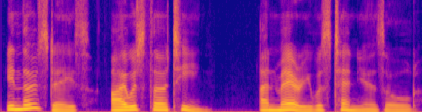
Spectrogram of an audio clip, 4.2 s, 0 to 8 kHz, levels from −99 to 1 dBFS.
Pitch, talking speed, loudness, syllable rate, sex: 180 Hz, 170 wpm, -17 LUFS, 4.4 syllables/s, female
